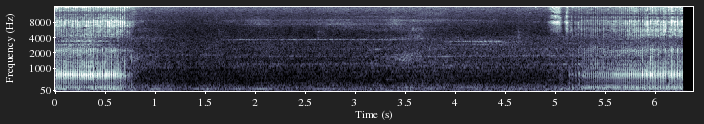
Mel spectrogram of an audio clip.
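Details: Sleeping black pug with loud, low, rattling snores on each breath that fade in the middle and then return: snoring.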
